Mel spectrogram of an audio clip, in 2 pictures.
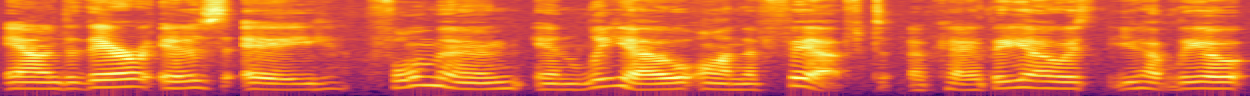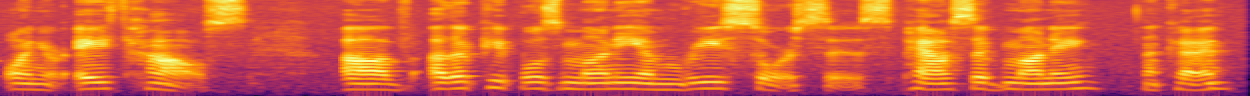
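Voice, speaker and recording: A woman with a low-pitched voice walks through a monthly astrology forecast in a loose, rambling way. She keeps checking in with her listeners with "okay?", and her voice is wearing thin. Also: takes it slowly. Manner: rambling, filler-heavy, keeps adding "okay?". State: losing her voice.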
